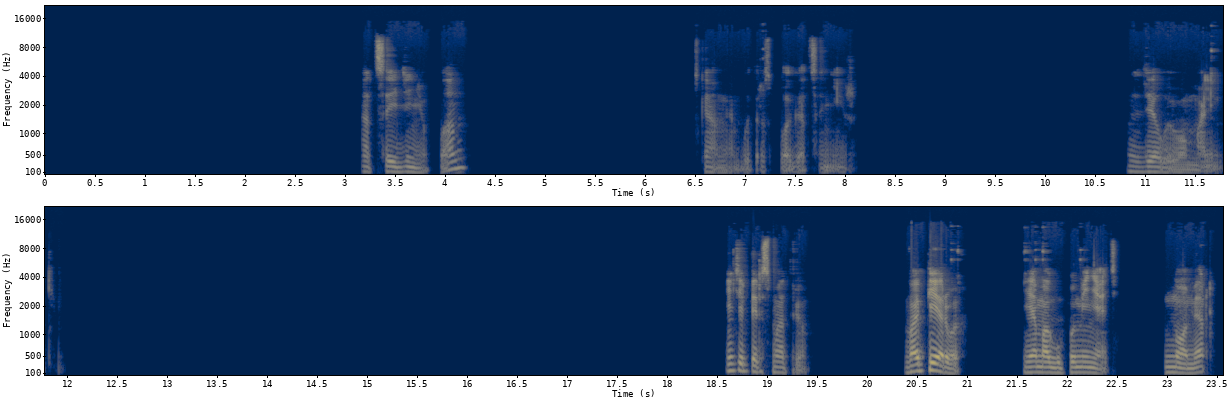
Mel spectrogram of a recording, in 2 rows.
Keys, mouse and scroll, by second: 0.7 click, 4.3-6.4 drag, 7.1-8.2 drag, 9.6-11.6 drag, 12.1 click, 14.2-15.8 drag, 16.7-17.1 scroll up 1, 17.1-17.4 scroll down 1, 17.6 middle click, 18.6 middle click, 20.1 click, 20.8 click, 21.4 click, 21.6 click, 22.1 click.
